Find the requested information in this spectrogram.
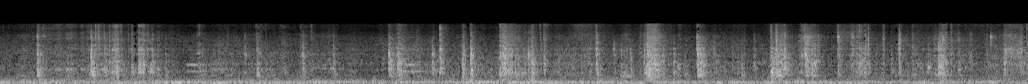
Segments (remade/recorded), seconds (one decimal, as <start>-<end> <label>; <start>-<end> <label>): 0.0-0.7 recorded; 0.7-2.6 remade; 2.6-3.1 recorded; 3.1-4.6 remade; 4.6-5.1 recorded; 5.1-10.3 remade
